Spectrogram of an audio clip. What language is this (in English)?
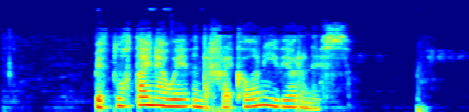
Welsh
